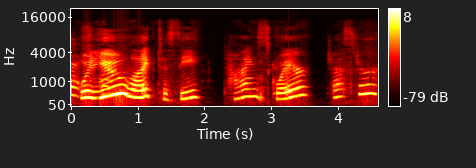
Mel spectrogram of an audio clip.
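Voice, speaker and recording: Putting on a squeaky character voice, a woman speaks very slowly at a high pitch. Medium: read story. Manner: friendly, chatty.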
